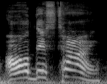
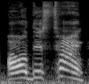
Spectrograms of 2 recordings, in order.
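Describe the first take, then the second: No difference in how they are said.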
